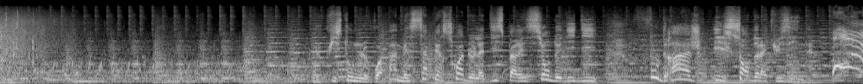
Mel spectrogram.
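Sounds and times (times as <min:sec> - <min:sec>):
splash into a pot of boiling water with noodles: 0:00.0 - 0:01.0
water sloshing and bubbling in a pot of boiling water with noodles: 0:00.0 - 0:04.5
speech: 0:03.5 - 0:08.5.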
